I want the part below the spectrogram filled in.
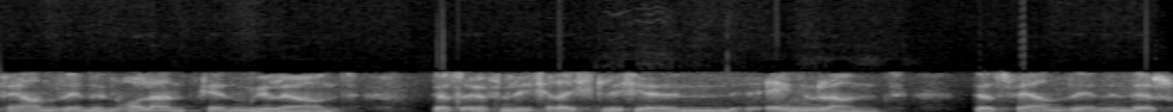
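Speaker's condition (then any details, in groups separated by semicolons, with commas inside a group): Parkinson's disease; diagnosed by neurologist after examination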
